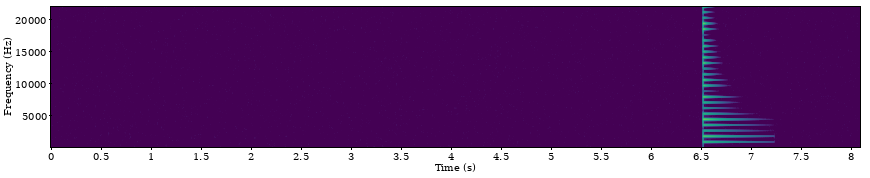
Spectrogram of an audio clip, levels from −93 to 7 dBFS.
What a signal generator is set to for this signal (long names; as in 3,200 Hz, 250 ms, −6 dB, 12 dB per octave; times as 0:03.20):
Karplus-Strong string A5, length 0.71 s, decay 0.95 s, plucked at 0.29, bright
